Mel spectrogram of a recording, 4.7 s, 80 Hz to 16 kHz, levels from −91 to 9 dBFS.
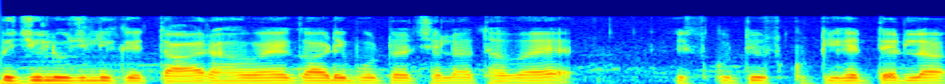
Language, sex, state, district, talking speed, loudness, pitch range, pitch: Chhattisgarhi, male, Chhattisgarh, Sarguja, 165 wpm, -19 LUFS, 120-125 Hz, 125 Hz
